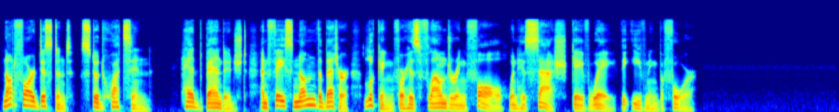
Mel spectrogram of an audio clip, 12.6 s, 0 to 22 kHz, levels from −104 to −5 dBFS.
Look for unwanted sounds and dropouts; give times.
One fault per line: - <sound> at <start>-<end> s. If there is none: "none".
none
